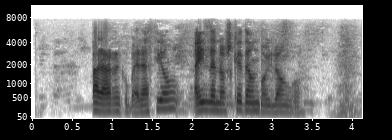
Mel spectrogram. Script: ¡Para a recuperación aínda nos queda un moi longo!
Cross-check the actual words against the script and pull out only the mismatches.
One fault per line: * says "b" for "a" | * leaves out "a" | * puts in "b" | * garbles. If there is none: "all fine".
all fine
